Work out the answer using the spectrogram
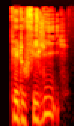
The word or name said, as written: pædofili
